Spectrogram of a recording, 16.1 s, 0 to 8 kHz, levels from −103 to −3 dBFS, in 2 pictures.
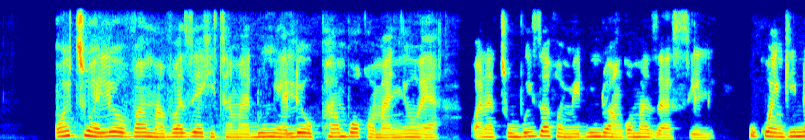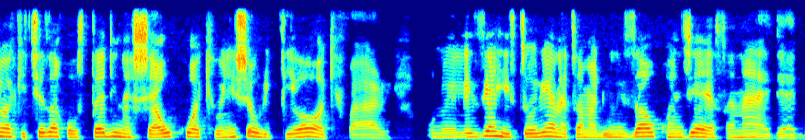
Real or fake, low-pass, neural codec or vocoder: real; 7.2 kHz; none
